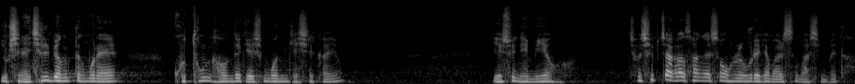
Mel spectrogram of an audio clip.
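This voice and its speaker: A male pastor preaching a sermon with passion, moving between hushed whispers and loud, pleading appeals to the congregation. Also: mid-range voice, moderate pace, long pauses, long reverb tail. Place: church sanctuary.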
